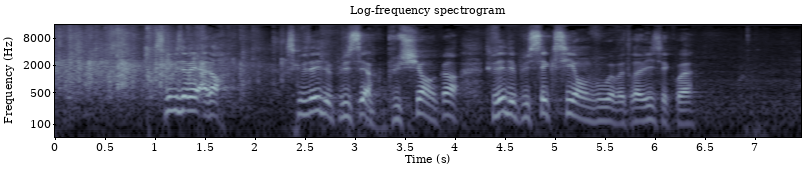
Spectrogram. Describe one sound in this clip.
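A man speaks cheerfully close to a microphone.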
